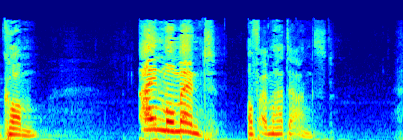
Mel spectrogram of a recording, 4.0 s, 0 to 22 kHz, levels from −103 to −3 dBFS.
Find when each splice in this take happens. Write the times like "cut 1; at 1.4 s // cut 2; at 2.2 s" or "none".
cut 1; at 2.3 s

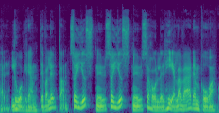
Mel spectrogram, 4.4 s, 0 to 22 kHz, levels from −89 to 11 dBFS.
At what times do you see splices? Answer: cut 1; at 2.2 s

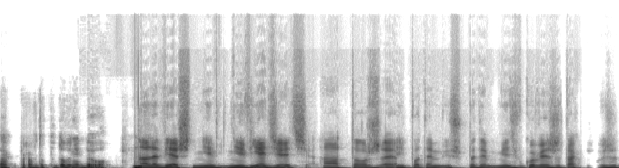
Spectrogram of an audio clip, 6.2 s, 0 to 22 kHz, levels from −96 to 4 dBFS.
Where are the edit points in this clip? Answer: cut 1; at 4.0 s

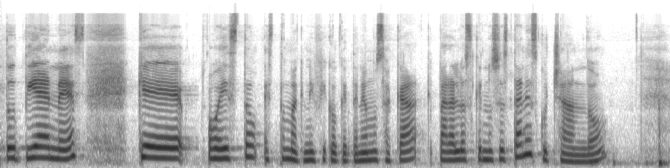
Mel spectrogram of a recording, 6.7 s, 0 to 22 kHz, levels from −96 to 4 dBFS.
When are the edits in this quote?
cut 1; at 2.0 s

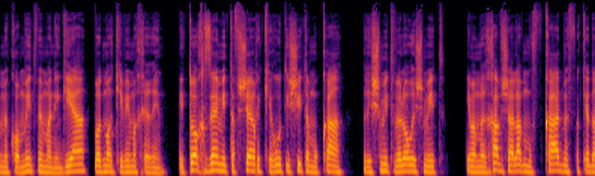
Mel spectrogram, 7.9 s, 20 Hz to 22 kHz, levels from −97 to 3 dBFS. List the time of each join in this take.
cut 1; at 1.2 s // cut 2; at 2.3 s // cut 3; at 3.4 s

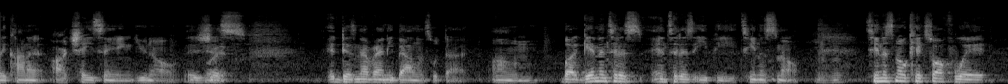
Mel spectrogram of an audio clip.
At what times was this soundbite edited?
none

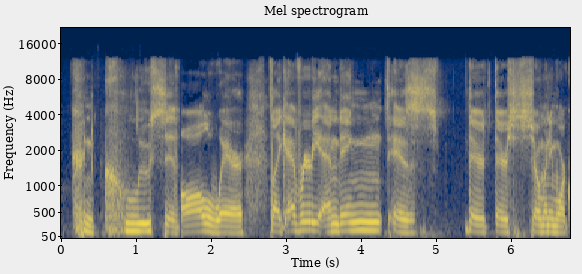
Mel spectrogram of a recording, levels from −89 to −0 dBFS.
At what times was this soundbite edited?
cut 1; at 1.6 s // cut 2; at 2.8 s // cut 3; at 4.3 s

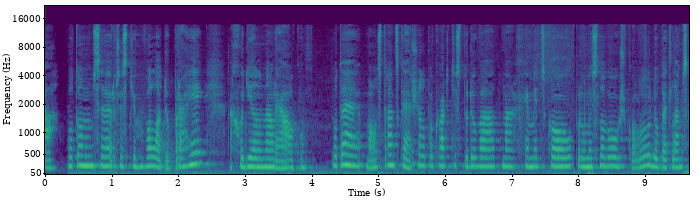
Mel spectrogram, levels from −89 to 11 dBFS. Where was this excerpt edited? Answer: cut 1; at 1.0 s // cut 2; at 3.4 s // cut 3; at 5.5 s

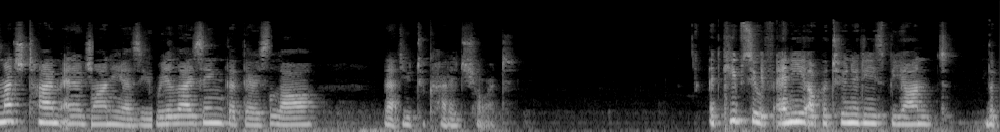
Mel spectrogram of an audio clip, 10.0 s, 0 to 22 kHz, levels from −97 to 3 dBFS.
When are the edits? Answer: cut 1; at 0.9 s // cut 2; at 1.5 s // cut 3; at 2.7 s // cut 4; at 4.0 s // cut 5; at 7.6 s

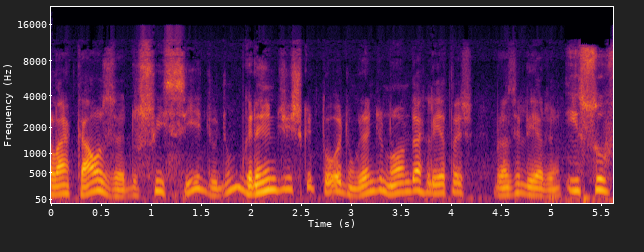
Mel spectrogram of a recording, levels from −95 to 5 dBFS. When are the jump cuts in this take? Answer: none

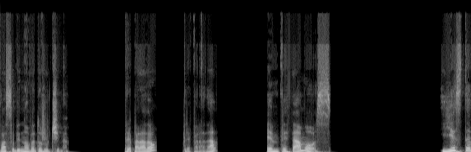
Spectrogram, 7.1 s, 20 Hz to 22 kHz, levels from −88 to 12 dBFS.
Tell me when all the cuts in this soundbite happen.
none

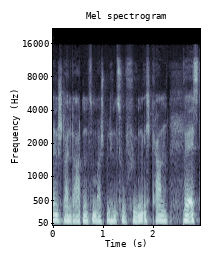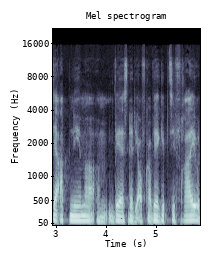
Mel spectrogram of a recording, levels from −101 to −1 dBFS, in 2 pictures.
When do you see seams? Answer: cut 1; at 2.6 s // cut 2; at 3.8 s // cut 3; at 4.4 s // cut 4; at 4.9 s

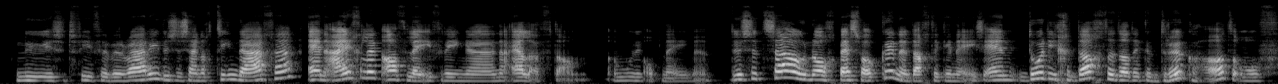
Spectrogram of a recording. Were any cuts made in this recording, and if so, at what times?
cut 1; at 3.0 s // cut 2; at 3.8 s // cut 3; at 6.4 s // cut 4; at 7.2 s

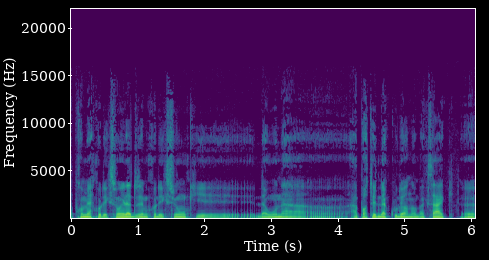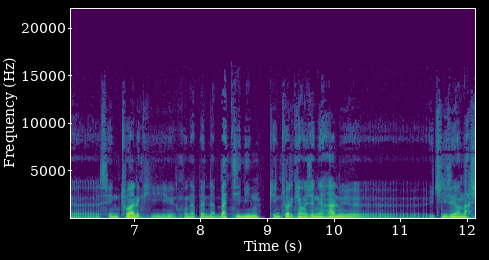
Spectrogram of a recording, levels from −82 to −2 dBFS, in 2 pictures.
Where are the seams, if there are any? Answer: cut 1; at 5.8 s // cut 2; at 8.9 s

